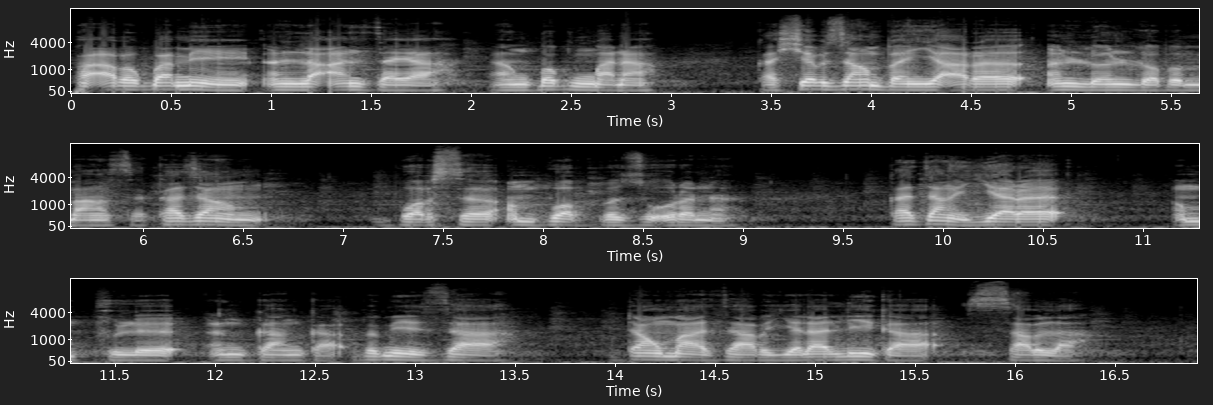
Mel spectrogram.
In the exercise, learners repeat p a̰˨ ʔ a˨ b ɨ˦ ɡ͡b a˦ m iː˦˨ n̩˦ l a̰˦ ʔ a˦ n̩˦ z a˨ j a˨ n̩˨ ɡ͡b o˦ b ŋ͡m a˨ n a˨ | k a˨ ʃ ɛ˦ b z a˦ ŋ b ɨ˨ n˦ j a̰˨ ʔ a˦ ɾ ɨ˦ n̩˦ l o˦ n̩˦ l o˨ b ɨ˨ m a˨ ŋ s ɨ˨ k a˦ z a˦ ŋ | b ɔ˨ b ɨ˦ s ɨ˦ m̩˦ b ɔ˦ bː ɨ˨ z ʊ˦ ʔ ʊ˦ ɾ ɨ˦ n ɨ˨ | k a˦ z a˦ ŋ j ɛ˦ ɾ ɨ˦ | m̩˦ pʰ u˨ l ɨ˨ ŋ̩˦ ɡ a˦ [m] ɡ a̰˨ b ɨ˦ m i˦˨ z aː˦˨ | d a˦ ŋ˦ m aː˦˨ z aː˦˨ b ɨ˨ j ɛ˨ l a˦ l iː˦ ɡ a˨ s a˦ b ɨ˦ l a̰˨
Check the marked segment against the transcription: incorrect: ŋ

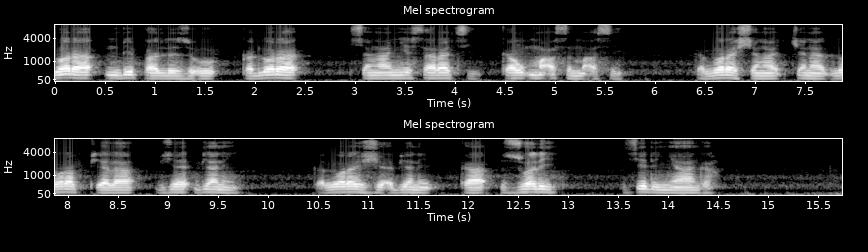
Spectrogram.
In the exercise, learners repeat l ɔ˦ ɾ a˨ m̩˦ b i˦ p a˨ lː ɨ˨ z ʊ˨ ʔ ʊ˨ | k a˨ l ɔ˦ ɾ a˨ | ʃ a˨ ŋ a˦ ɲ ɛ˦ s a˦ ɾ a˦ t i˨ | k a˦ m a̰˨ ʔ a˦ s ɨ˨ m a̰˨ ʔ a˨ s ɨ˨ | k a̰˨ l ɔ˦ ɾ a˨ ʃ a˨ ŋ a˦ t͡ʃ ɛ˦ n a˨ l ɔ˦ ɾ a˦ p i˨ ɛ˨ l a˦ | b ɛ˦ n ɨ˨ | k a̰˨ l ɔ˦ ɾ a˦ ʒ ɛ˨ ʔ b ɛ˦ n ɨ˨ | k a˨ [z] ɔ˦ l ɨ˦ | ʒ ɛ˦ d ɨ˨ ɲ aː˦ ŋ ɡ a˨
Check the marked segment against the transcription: correct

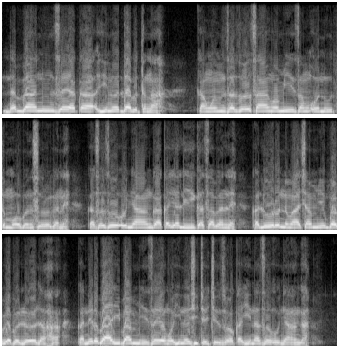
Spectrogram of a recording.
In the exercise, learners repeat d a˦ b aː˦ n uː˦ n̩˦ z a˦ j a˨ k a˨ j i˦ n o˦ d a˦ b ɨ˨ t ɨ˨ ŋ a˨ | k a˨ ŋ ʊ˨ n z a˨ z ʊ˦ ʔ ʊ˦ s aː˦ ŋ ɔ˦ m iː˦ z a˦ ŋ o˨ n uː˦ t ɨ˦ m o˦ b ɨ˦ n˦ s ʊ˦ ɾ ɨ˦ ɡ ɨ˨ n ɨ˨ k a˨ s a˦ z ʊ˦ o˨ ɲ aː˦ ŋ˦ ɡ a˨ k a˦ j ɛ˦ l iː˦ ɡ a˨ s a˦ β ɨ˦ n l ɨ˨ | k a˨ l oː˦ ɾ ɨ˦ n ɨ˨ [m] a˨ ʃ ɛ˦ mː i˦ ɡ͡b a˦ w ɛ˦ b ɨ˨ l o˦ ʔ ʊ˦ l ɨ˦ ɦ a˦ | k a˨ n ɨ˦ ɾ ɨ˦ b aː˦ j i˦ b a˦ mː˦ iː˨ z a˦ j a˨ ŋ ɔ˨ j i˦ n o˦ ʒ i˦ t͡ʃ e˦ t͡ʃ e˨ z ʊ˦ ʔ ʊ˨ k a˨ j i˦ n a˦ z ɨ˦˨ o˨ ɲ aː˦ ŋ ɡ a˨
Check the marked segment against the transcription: correct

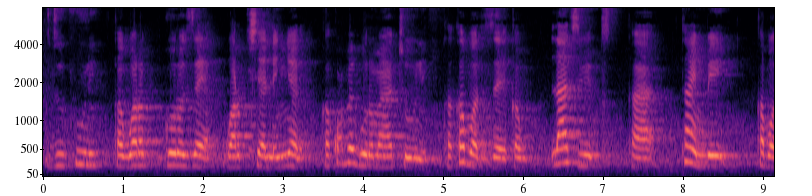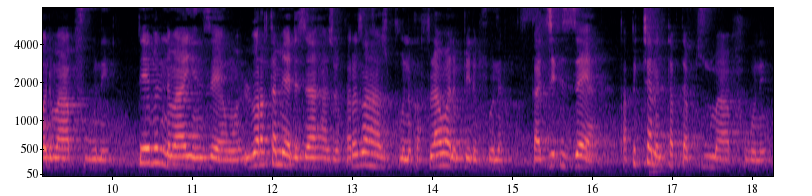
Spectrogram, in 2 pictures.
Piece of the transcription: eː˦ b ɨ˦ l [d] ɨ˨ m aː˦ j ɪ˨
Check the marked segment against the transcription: incorrect: n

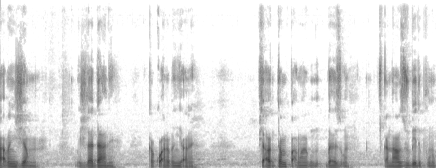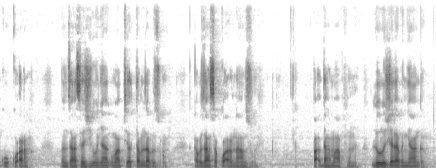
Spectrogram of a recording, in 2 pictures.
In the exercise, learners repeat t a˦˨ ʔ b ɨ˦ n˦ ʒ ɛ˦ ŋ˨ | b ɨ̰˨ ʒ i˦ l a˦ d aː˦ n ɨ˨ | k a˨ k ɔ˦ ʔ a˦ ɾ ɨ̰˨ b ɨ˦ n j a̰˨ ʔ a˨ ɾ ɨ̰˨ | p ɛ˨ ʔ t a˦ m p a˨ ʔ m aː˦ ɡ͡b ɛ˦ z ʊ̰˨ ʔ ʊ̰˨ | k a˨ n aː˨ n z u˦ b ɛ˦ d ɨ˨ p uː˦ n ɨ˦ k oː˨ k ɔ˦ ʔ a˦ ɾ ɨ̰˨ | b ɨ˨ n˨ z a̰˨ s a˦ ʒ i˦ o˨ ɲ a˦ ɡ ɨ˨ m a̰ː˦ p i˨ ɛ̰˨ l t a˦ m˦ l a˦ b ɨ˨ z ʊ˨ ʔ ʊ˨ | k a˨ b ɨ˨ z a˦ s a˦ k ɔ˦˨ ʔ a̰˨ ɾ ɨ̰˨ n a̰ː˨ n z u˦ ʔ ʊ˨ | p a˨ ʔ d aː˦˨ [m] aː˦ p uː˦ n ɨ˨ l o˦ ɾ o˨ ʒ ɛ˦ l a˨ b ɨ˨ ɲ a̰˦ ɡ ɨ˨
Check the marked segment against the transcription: correct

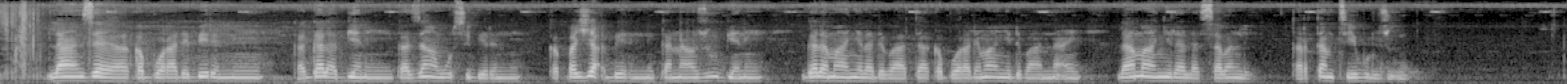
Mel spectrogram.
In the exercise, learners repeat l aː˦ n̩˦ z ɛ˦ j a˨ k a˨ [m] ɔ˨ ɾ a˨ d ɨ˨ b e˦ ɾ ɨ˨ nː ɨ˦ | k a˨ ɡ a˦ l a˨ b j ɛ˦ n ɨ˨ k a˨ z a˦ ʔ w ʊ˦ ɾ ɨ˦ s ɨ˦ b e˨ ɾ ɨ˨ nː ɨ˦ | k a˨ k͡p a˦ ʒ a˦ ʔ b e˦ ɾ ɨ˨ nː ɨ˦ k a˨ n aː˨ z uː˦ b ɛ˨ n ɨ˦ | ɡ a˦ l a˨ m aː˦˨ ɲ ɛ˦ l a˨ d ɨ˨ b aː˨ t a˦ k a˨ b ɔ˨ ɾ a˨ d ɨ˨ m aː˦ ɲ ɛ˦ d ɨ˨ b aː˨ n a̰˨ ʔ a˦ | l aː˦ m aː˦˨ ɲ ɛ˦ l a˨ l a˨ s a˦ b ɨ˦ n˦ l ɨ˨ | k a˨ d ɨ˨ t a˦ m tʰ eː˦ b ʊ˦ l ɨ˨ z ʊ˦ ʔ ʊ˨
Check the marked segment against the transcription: incorrect: b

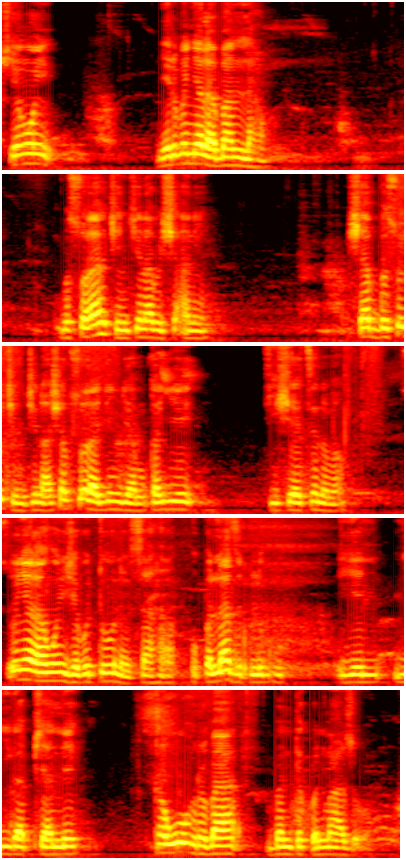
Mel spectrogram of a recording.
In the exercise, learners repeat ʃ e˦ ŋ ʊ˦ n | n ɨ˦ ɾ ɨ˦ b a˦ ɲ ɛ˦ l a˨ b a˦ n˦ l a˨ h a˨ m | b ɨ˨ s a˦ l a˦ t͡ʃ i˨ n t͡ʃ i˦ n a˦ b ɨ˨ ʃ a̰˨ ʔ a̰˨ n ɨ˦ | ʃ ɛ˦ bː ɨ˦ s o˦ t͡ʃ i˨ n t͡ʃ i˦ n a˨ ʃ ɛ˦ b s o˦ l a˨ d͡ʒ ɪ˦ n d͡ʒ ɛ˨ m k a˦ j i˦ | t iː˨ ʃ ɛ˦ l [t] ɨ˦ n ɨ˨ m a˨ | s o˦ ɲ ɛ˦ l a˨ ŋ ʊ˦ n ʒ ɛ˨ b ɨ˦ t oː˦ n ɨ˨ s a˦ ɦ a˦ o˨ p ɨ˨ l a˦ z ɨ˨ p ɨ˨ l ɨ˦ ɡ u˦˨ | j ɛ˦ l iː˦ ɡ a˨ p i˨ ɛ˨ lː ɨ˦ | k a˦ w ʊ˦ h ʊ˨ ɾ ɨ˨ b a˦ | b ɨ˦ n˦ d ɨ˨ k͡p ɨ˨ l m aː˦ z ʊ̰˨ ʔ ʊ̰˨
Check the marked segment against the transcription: correct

